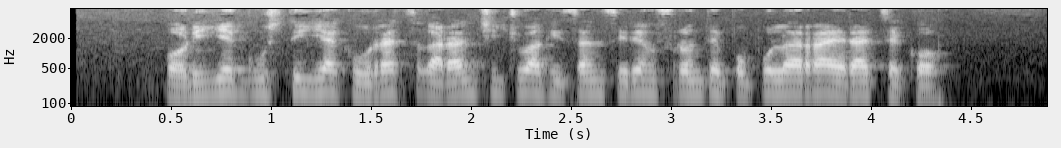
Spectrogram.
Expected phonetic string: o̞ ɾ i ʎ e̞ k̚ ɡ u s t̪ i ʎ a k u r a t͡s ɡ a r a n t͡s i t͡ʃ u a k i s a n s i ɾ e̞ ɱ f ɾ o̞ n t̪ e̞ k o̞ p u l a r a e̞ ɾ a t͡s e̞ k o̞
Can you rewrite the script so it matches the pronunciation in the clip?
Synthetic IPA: o̞ ɾ i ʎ e̞ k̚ ɡ u s t̪ i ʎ a k u r a t͡s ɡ a r a n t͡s i t͡ʃ u a k i s a n s i ɾ e̞ ɱ f ɾ o̞ n t̪ e̞ p o̞ p u l a r a e̞ ɾ a t͡s e̞ k o̞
